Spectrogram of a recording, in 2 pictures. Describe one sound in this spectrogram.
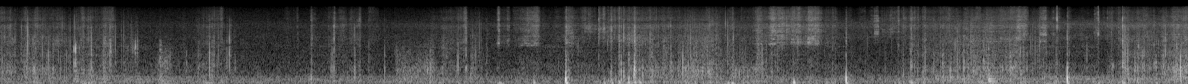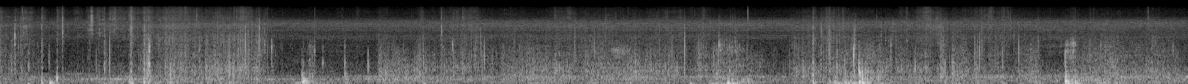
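Hands scoop and rub dry chalk powder with a soft gritty rustle.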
